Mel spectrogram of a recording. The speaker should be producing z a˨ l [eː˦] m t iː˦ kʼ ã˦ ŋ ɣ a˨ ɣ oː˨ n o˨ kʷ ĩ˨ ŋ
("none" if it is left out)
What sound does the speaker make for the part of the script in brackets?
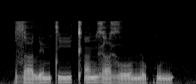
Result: e˦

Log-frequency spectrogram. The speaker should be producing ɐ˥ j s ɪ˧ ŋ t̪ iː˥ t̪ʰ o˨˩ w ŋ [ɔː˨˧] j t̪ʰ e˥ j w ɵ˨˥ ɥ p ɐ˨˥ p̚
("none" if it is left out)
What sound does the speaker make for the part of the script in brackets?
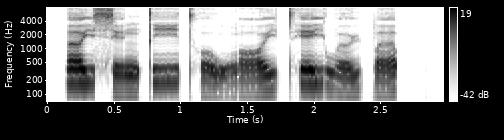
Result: ɔː˨˥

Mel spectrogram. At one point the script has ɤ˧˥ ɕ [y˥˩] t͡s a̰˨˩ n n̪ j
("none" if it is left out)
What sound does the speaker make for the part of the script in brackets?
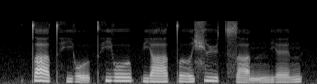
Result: y˥˩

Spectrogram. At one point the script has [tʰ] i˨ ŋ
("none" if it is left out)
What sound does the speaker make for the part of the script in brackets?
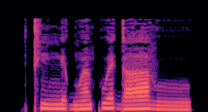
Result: tʰ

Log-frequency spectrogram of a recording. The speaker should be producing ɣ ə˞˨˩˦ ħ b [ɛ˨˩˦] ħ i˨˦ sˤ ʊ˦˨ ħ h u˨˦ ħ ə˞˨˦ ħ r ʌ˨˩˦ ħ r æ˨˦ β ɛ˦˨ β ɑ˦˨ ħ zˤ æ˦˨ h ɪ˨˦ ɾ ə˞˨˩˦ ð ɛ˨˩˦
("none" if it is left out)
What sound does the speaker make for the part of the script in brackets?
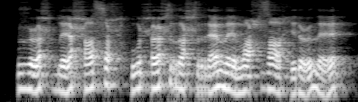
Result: ɛ˨˩˦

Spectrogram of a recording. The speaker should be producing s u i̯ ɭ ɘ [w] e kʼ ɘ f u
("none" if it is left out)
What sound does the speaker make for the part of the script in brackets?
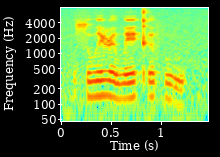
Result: w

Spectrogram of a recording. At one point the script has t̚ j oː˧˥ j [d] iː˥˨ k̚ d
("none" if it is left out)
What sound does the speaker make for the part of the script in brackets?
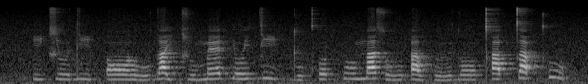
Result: d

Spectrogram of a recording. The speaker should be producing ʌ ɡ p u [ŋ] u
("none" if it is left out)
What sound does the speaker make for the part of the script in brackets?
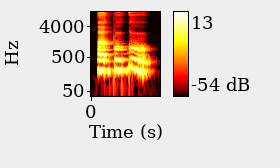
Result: ɠ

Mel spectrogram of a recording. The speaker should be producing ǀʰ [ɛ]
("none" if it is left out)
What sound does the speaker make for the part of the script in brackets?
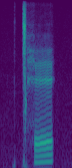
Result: ɛ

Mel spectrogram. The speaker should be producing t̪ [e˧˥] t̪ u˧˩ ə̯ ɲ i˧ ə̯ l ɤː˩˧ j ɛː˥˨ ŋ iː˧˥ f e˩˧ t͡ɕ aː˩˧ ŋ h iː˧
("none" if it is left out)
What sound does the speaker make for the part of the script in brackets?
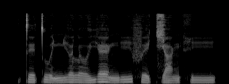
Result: e˧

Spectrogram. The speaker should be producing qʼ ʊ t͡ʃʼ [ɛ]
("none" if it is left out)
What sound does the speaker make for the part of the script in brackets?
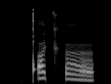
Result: œ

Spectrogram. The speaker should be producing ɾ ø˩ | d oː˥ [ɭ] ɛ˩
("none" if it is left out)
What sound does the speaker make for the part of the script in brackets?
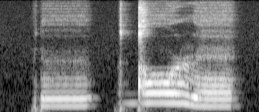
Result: ɭ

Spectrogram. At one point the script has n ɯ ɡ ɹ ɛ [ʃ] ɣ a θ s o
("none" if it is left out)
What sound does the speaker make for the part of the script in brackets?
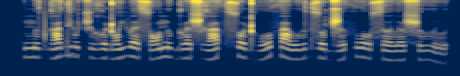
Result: ʂ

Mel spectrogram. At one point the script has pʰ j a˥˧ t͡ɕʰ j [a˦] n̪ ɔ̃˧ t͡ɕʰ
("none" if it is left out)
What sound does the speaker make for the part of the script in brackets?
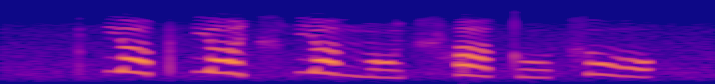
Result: a˥˧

